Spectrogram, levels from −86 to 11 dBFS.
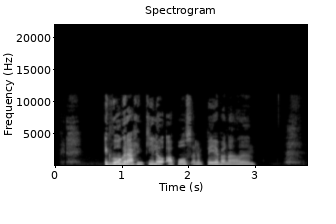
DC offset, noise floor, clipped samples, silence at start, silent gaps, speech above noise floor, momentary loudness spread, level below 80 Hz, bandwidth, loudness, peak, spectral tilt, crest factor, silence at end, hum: under 0.1%; -55 dBFS; under 0.1%; 0.75 s; none; 34 dB; 16 LU; -78 dBFS; 11.5 kHz; -21 LUFS; -4 dBFS; -5 dB/octave; 18 dB; 0.8 s; none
